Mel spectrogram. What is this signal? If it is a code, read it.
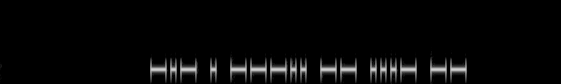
Morse code, heard as a keyed tone, about 23 wpm, 700 Hz. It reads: KE8MVM
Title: Speed Racing - USA 2x3 Call Signs 20wpm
